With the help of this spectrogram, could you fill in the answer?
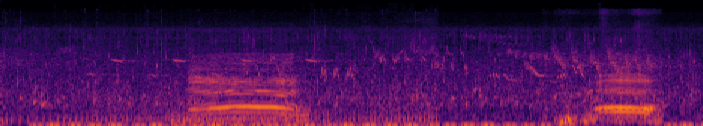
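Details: Cattle in a group walking calmly unguided toward a green valley pasture in village countryside; two harmonic moos, a long one near two seconds and a shorter one near six seconds, over low rumbling and rustling footsteps.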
